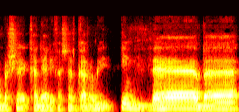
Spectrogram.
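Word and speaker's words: كذابا: ইযযাবা, এখানে জালের উপরে খাড়া জবর আছে, এই কারণে একালিফ পরিমাণ টান হচ্ছে।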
